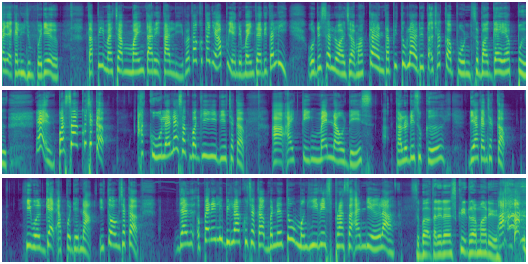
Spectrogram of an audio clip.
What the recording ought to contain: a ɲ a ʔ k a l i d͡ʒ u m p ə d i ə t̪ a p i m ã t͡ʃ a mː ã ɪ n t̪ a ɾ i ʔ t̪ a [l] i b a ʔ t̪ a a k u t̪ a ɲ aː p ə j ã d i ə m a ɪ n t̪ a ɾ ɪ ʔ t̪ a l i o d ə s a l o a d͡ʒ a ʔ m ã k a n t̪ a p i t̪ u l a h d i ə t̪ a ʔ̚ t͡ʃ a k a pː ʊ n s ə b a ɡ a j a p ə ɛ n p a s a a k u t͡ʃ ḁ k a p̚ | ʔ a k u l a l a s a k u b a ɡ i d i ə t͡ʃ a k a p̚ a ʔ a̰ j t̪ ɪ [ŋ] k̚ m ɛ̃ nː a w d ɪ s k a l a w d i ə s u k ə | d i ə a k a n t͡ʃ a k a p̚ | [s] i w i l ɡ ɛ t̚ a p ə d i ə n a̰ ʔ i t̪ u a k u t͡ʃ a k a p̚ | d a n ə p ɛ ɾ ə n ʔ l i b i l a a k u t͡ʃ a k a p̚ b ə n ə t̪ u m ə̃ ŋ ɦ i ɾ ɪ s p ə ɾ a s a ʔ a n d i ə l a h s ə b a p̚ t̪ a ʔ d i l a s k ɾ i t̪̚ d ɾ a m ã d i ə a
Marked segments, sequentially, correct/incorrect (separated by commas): correct, correct, incorrect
